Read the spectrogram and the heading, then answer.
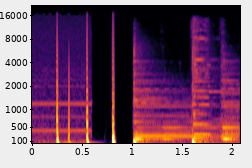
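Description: A phone call going through: a few quick beeps and clicks give way to a steady electronic ringing tone that swells twice, with no one speaking.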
